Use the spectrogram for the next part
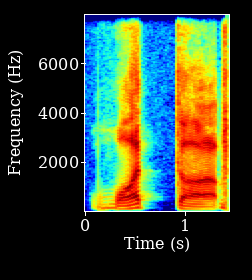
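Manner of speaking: slow, drawn-out mock disbelief; dumbfounded. Voicing the captain watching them get out, dumbfounded. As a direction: imitate stunned realization, stretching the words. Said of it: "you could see, like, they get out".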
